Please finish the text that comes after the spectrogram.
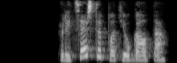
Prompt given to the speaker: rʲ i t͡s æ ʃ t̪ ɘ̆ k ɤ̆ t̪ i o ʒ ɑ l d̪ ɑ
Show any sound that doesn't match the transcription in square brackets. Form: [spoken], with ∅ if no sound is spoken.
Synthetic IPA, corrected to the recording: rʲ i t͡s æ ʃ t̪ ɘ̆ [p] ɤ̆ t̪ [j] o [ɣ] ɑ l [t̪] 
